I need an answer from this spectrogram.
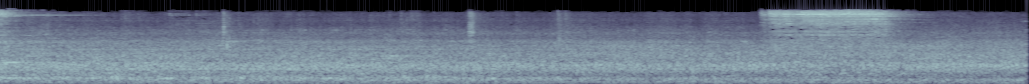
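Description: Budd stainless-steel passenger cars of a passenger train rolling past: a steady rumble of wheels on rails with a few faint clicks. About six seconds in, as the last car goes by, a sharp high-pitched noise lasts about a second.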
